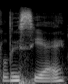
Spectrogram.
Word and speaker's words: Lucier: No, it's French-Canadian, so it's Lucier.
